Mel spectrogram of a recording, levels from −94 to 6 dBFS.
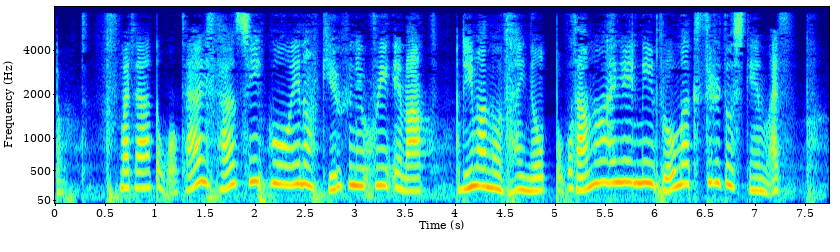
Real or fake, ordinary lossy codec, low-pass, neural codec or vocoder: fake; MP3, 32 kbps; 7.2 kHz; codec, 16 kHz, 0.5 kbps, FunCodec, trained on LibriTTS, 25 frames a second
